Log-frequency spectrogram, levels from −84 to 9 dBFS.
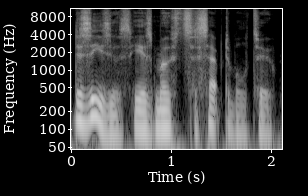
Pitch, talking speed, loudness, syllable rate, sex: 100 Hz, 170 wpm, -18 LUFS, 5.3 syllables/s, male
